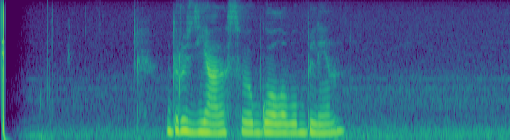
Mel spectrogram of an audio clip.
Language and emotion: Russian, angry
